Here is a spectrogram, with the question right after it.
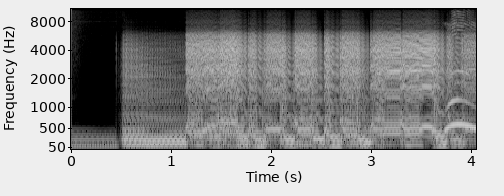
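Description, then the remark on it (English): A heavily distorted electric guitar chugs through a fast, driving riff of evenly hammered chords played with all downstrokes rather than alternate picking, loud, after a brief low droning start. “And it's not like how anyone else in the world would play this riff. They would play it alternate picking.”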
